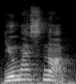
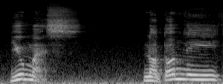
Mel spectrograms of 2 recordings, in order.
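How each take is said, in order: First: 'Must not' runs together without a pause. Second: There is a pause between 'must' and 'not'. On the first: It sounds like a negative sentence. The speaker calls it wrong. "Jangan you must not" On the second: 'Not only' is one linking phrase. The speaker calls it right. "jadi bacanya gitu"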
